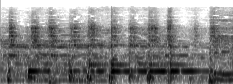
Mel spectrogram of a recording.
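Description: Live instrumental folk music: a melody line holding and stepping between notes over a quick, steady percussion beat.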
